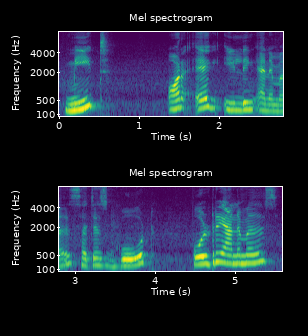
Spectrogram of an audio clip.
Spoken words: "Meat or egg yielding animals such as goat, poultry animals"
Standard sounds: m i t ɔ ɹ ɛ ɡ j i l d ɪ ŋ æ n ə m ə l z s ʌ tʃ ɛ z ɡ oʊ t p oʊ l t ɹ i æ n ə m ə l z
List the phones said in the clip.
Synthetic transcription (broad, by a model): m i t ɔ ɹ ɛ ɡ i l d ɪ ŋ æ n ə m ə l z s ʌ tʃ ɛ z ɡ oʊ t p oʊ l t ɹ i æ n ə m ə l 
